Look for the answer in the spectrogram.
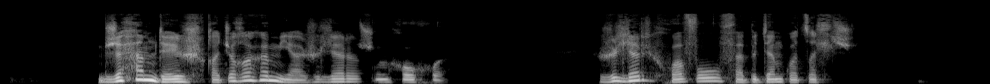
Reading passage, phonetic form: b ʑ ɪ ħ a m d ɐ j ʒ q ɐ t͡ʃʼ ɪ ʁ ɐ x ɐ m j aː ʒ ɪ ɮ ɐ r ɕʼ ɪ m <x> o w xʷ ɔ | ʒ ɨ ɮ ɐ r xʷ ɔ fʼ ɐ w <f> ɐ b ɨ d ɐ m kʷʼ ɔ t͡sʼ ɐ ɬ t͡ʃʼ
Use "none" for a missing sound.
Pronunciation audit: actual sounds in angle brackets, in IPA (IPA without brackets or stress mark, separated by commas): x, f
